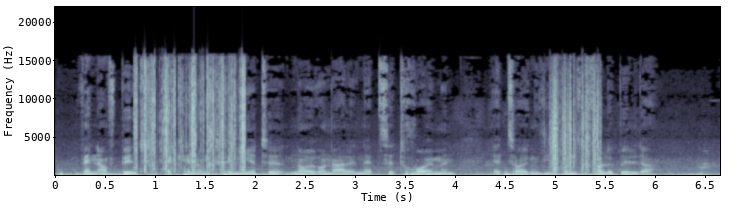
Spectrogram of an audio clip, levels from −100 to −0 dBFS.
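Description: Cable scratch noise from 0.78 to 1.90 s and 4.89 to 5.46 s: dense, ragged rustling about as loud as the speech, likely a worn cable or connector being moved.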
